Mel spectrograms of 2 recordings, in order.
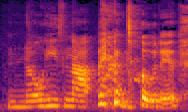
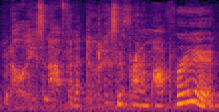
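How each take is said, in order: First: Said in the usual way. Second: Hurried, voiceless whisper; acted-out panicked thought under the breath; horrified whisper. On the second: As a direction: whisper it fast in disbelief. Acting out her horrified private thought.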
